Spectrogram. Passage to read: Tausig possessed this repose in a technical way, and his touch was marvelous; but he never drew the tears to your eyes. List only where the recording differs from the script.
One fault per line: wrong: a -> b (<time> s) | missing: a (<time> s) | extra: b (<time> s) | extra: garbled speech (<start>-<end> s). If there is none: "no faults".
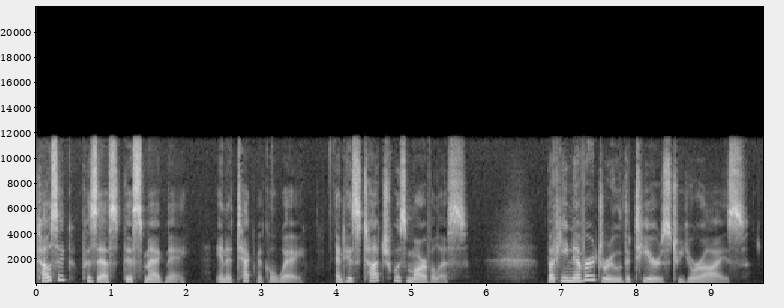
wrong: repose -> magne (1.4 s)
